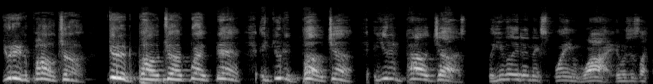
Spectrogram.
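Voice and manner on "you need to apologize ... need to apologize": higher, repetitive hyped-up nagging; mocking Jay. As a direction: parrot his demands in a pumped, higher voice. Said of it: "But he's like".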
